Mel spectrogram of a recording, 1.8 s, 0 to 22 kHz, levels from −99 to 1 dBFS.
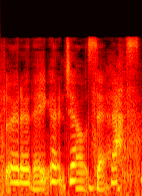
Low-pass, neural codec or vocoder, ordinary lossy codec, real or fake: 9.9 kHz; autoencoder, 22.05 kHz, a latent of 192 numbers a frame, VITS, trained on many speakers; MP3, 64 kbps; fake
